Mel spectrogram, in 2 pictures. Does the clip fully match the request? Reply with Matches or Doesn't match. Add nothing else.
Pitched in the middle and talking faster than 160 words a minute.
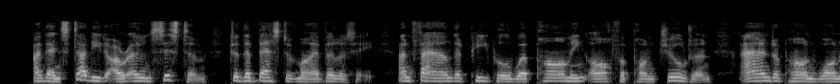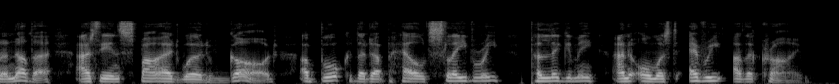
Doesn't match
